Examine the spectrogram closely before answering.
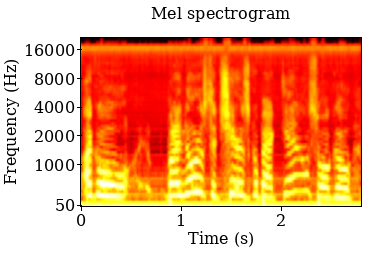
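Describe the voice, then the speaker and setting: A man in his fifties with a very high voice works through a crude stand-up set. He tells his stories loudly and acts out every exchange himself, salty language and all. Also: expressive, fairly quick, slight background noise. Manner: loud, bawdy storytelling with acted-out dialogue. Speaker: stand-up comedian. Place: live show room with audience.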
